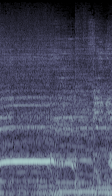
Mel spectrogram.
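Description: Live rock band playing: a singer holds one long note for about a second over distorted electric guitars and drums, then the guitars carry on.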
